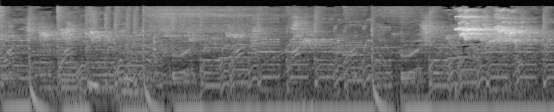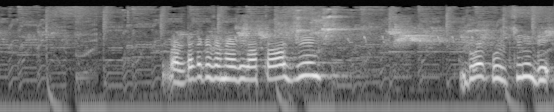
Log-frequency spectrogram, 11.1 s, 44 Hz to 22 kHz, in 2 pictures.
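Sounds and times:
chicken squawking: 0:00.0 - 0:06.2, 0:06.8 - 0:11.0
background music with steady beat: 0:00.0 - 0:11.0.

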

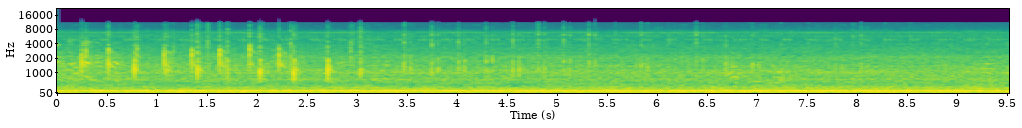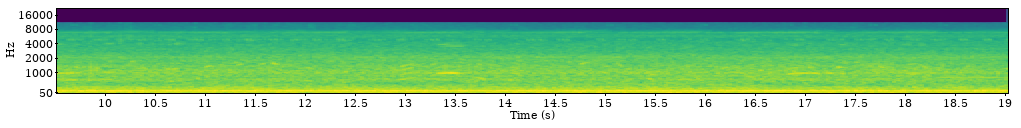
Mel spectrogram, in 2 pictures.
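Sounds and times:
hand claps: 0:00.0 - 0:08.2
steady low hum: 0:00.0 - 0:19.0.

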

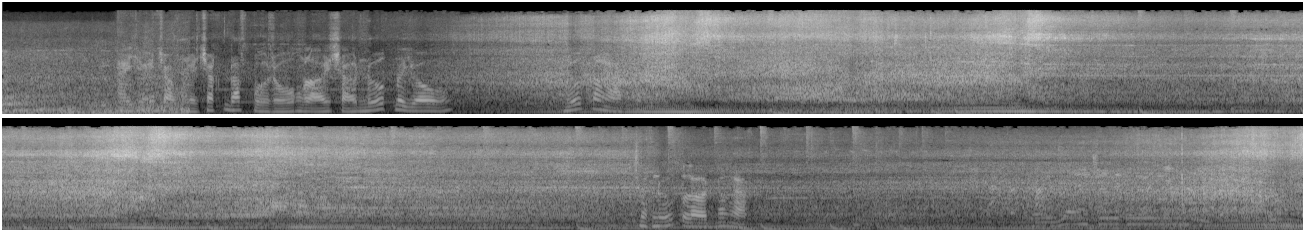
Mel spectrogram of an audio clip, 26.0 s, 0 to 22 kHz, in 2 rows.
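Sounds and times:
low engine hum: 0:00.0 - 0:26.0
road traffic passing: 0:00.0 - 0:26.0.

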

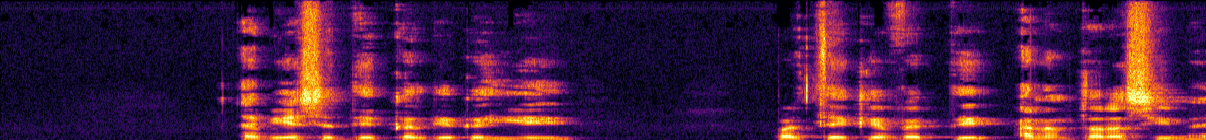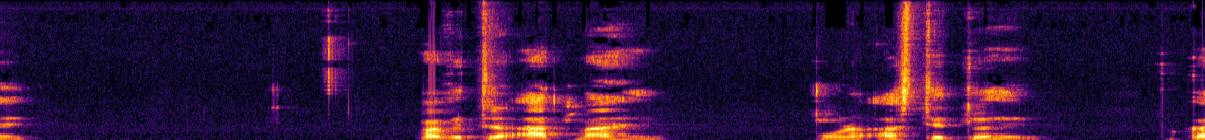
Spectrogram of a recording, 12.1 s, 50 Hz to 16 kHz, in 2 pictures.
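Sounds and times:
man speaking: 0:01.2 - 0:02.9, 0:03.9 - 0:06.2, 0:08.2 - 0:09.4, 0:10.1 - 0:11.2.

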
